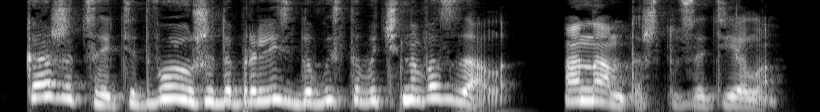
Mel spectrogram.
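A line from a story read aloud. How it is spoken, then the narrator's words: Gruff mutter. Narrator (Russian): буркнул Стил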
